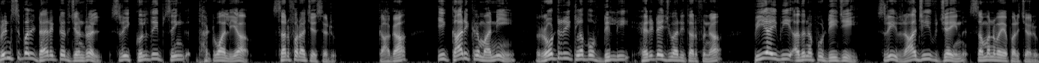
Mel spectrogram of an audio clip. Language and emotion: Telugu, neutral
